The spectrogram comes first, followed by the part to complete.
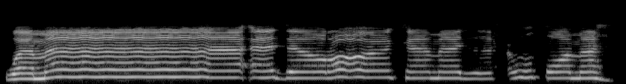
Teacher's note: Meskipun dia berbaris kasroh dan dhamma, kedudukan tempat keluarnya huruf ha tetap di tenggorokan bagian tengah.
